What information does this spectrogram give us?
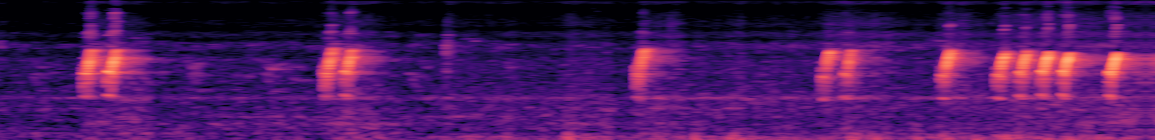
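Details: Bulbul sounds played to excite birds: a series of short, harsh, buzzy chirps, in pairs at first, then in a fast run of five or six near the end, over faint low noise.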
